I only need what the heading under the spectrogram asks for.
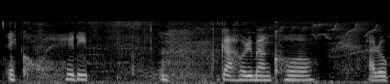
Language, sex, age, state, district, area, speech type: Assamese, female, 30-45, Assam, Udalguri, rural, spontaneous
